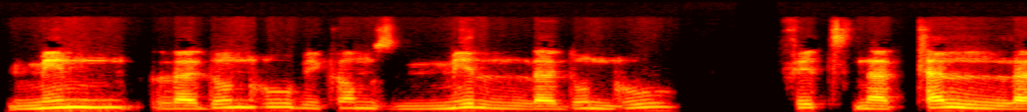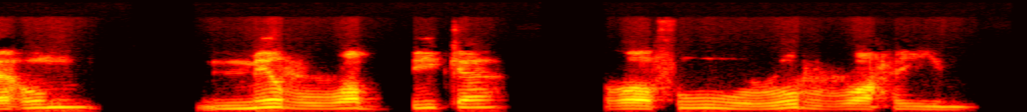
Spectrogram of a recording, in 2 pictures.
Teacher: In all these cases, I've completely merged the noon or the tanween into the next letter.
